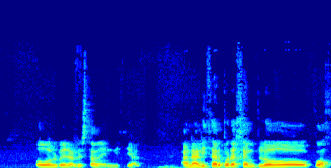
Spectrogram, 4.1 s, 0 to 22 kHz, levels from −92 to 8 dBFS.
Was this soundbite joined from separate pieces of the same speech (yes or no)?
no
